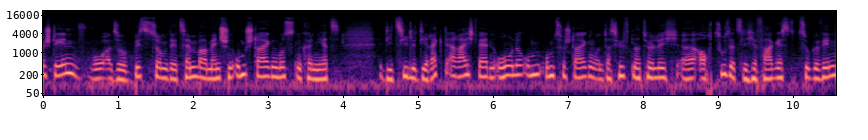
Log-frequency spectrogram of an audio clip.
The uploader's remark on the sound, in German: Podcast aus der Straßenbahn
